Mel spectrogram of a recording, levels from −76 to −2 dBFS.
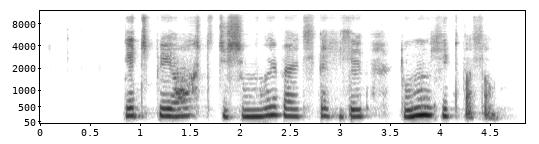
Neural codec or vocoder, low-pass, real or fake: codec, 44.1 kHz, 2.6 kbps, SNAC; 10.8 kHz; fake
